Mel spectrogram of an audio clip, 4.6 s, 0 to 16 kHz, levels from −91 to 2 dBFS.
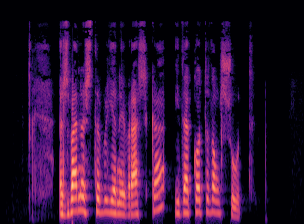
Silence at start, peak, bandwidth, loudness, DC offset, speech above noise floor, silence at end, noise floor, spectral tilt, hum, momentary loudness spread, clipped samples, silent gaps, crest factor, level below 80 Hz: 0.9 s; 0 dBFS; 11.5 kHz; -22 LUFS; under 0.1%; 55 dB; 1 s; -77 dBFS; -5 dB/octave; none; 13 LU; under 0.1%; none; 24 dB; -70 dBFS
